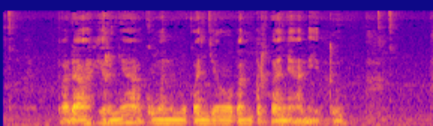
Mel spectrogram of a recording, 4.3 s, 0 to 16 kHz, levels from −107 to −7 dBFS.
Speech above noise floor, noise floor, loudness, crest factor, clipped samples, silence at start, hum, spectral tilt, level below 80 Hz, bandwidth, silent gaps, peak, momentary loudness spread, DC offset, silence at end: 24 dB; -49 dBFS; -26 LUFS; 18 dB; under 0.1%; 0.1 s; none; -7 dB/octave; -48 dBFS; 11.5 kHz; none; -8 dBFS; 21 LU; under 0.1%; 0.4 s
